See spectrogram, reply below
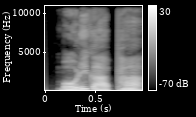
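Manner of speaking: ordinary talk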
